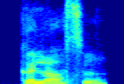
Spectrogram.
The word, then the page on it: colossal: Indian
